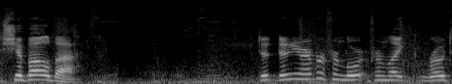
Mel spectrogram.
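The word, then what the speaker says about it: Xibalba: How's that pronounced? Jabalba.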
